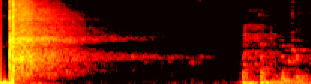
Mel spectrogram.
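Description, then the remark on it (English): One sharp, loud hand clap cracks out and rings off in a quick fading tail, followed by about a second of quiet before voices begin talking. “Three, two, one, clap.”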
